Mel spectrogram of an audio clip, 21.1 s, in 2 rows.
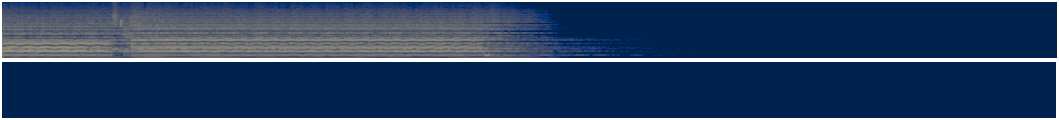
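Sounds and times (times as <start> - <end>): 
tenor singing: 0.0 - 6.0.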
